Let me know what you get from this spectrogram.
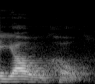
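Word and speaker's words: יהוה: Esse nome está contido em um tetragrama hebraico, Yod He Vav He, que em português é YHWH, e a pronúncia do nome é Yahu.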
